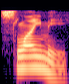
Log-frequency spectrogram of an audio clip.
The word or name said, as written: slimy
